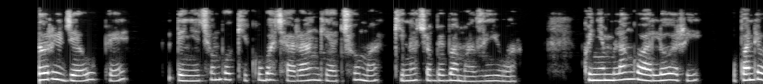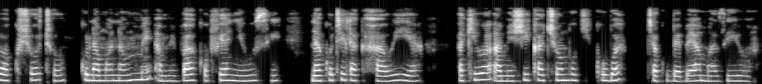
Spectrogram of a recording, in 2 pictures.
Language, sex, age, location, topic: Swahili, female, 25-35, Kisii, agriculture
